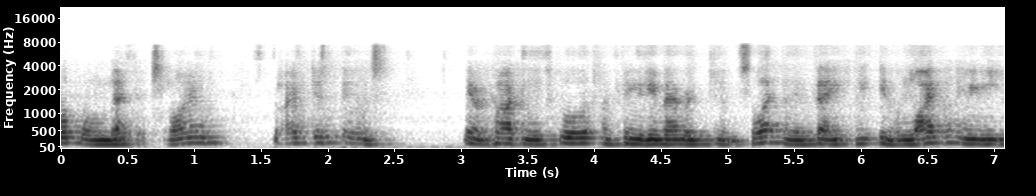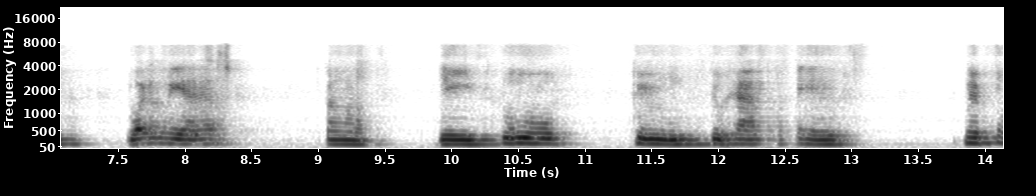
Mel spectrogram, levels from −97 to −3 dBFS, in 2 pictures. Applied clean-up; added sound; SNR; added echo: neural mask model DeepFilterNet 3.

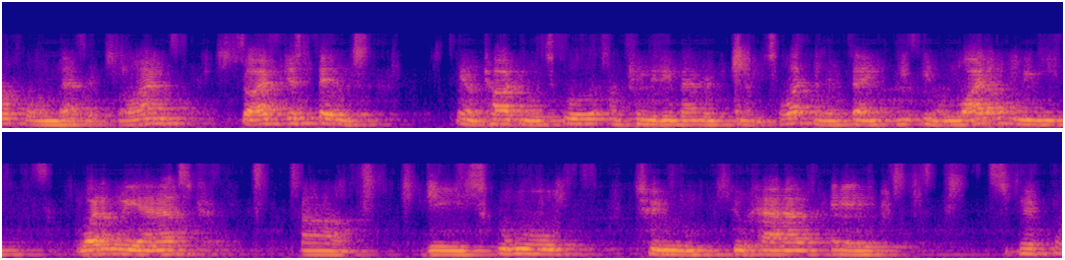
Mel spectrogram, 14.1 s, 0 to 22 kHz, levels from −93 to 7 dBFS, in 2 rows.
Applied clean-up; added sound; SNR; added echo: neural separator model SepFormer DNS4.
